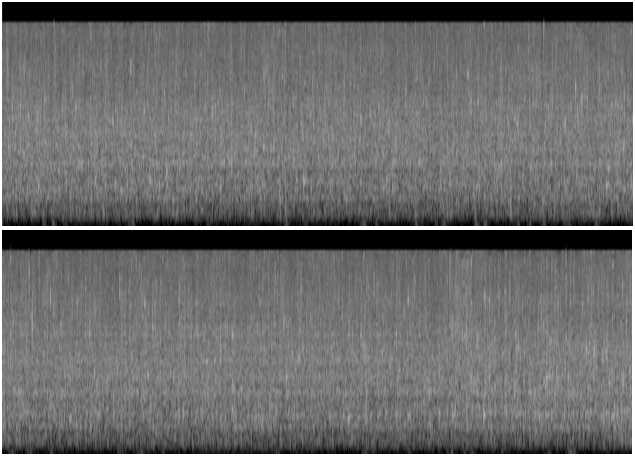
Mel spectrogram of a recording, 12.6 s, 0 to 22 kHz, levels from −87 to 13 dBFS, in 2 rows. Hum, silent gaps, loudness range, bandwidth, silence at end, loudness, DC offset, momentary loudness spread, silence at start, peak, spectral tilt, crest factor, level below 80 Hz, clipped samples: none; none; 1 LU; 16.5 kHz; 0 s; -20 LUFS; under 0.1%; 2 LU; 0 s; 0 dBFS; 2 dB/octave; 22 dB; -76 dBFS; under 0.1%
